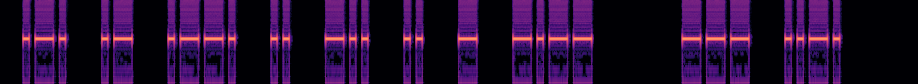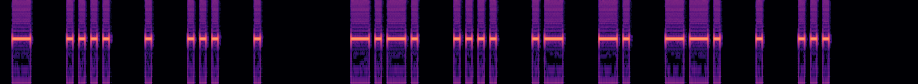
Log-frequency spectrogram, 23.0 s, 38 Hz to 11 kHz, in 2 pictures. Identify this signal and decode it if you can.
Morse code, heard as a keyed tone, about 16 wpm, spaced as for 11 wpm, 800 Hz. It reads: RAPIDITY OF THESE CHANGES
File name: CW Code Groups @10WPM / Technical Subjects / Reactance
